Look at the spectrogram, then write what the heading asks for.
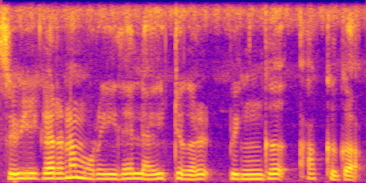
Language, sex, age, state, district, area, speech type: Malayalam, female, 45-60, Kerala, Ernakulam, rural, read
